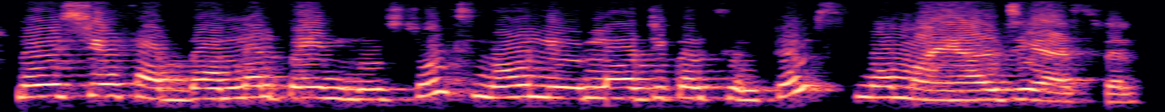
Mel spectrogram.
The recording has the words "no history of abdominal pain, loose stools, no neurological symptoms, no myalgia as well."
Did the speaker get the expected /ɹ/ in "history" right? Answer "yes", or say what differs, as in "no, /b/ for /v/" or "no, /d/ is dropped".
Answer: no, /ɹ/ is dropped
